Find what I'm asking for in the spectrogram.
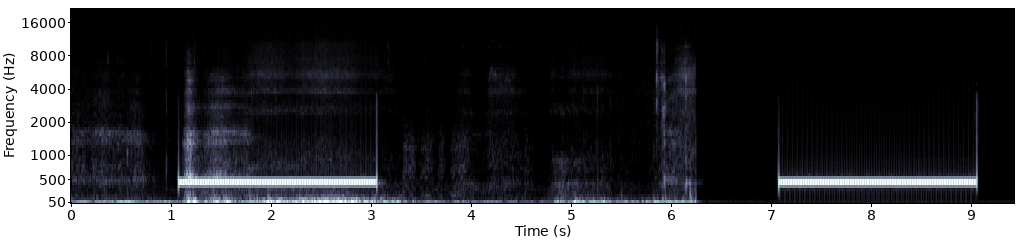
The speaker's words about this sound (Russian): звонок идет, да?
